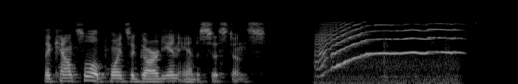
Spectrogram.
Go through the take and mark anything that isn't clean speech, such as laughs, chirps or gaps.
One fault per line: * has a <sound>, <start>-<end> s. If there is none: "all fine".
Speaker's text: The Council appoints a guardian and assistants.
* has a squeak, 3.1-4.7 s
